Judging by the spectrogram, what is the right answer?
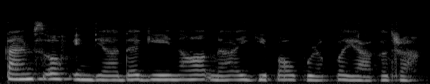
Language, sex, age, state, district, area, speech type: Manipuri, female, 45-60, Manipur, Churachandpur, rural, read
